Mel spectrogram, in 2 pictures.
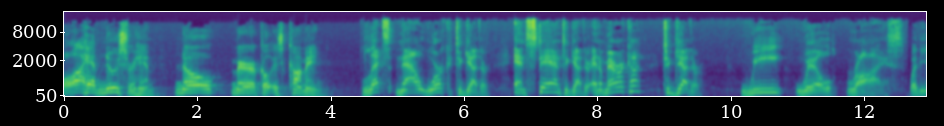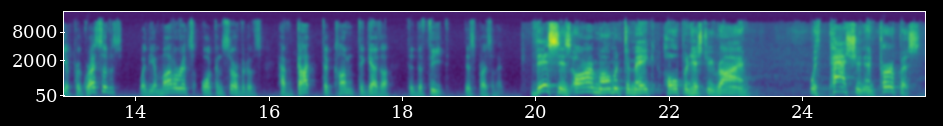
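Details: Adult male speaker addressing an audience; normal speech.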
